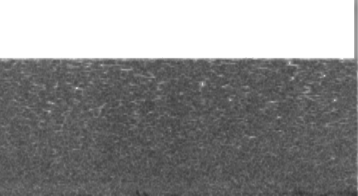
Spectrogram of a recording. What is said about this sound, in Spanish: Este es el sonido de la riada de agua dulce que se producía ayer y que podemos ver en la Voz de Galicia.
